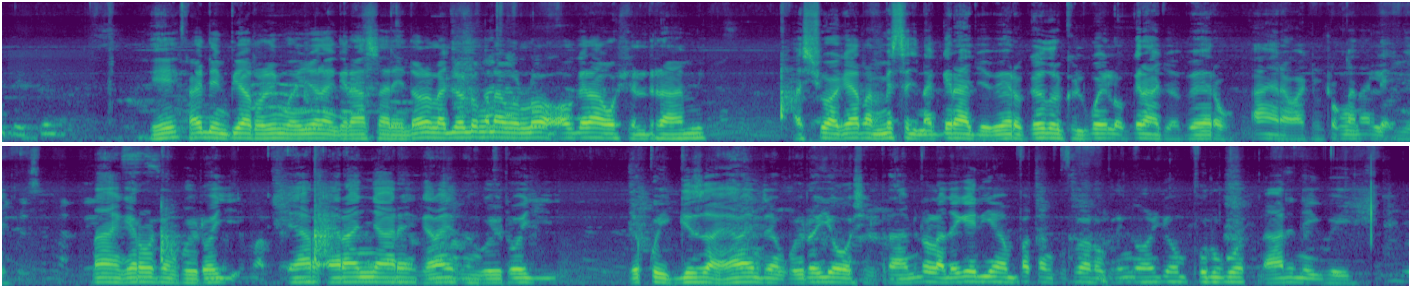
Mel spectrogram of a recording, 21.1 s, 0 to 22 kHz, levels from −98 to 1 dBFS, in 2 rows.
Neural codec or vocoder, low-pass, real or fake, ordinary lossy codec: none; none; real; none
